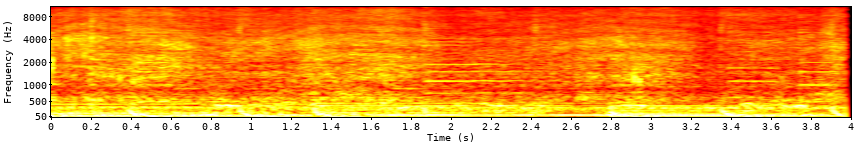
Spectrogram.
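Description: Soft background music with steady low sustained notes, over the faint sizzle of diced bottle gourd and grated coconut being stirred with a wooden spatula in an aluminium pressure cooker pot.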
